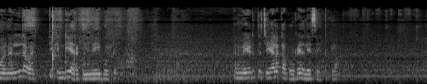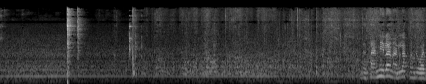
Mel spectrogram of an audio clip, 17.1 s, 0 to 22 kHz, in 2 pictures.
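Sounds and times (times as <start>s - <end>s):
steady hum: 0.0s - 17.0s
ladle stirring thick milk: 0.4s - 3.3s, 11.4s - 17.0s.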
